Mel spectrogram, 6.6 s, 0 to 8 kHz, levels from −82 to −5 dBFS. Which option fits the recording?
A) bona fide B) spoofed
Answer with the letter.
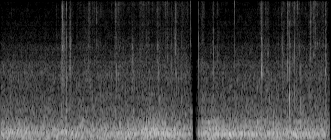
B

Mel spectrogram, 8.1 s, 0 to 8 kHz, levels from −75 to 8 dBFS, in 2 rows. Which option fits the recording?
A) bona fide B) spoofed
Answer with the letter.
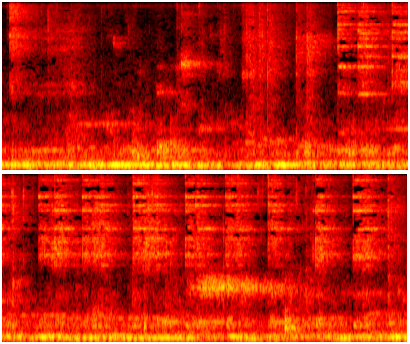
A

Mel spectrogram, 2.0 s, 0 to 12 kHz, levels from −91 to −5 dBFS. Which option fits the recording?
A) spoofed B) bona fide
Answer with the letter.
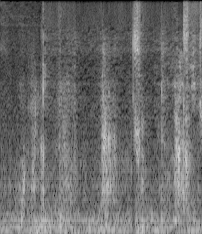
A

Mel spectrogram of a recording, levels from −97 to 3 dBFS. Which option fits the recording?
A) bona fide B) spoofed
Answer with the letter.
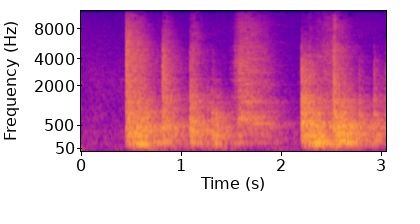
A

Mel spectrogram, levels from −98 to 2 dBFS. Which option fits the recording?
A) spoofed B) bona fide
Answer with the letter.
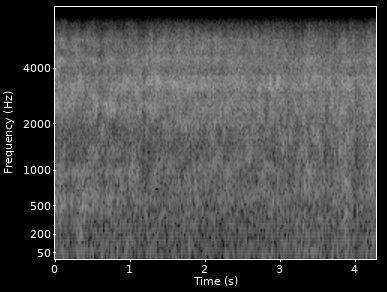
A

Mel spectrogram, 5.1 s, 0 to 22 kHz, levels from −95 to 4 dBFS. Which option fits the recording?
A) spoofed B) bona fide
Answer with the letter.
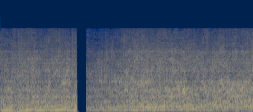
A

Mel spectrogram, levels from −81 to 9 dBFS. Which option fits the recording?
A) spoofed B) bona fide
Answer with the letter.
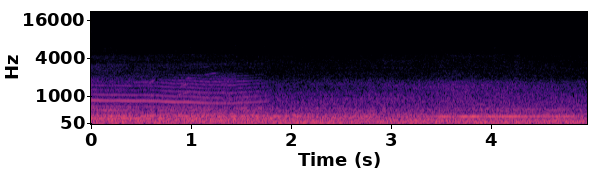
B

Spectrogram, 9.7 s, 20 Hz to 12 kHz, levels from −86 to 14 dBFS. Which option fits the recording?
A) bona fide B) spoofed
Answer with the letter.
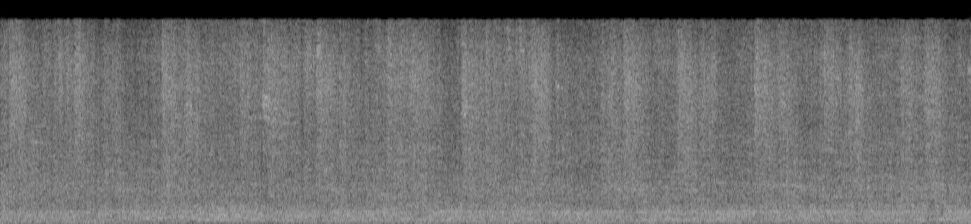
A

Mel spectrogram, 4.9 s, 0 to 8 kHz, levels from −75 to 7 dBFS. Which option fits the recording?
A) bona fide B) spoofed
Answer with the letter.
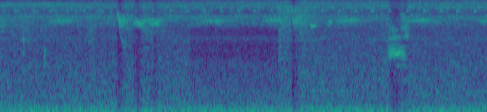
A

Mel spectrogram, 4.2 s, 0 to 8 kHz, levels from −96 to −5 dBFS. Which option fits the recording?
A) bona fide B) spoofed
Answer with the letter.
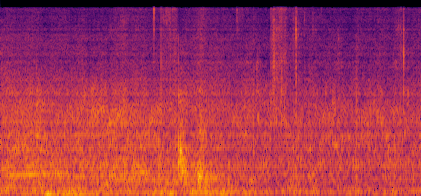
B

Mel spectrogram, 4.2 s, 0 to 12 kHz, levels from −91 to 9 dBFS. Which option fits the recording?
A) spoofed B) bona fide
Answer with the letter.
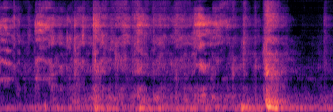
A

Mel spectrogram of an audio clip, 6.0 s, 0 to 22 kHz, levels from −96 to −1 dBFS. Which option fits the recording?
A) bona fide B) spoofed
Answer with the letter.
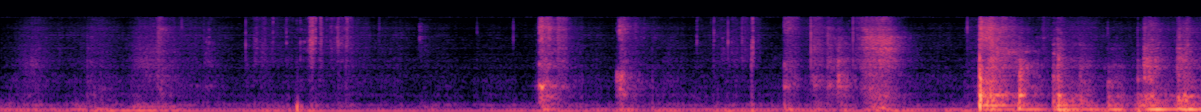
B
